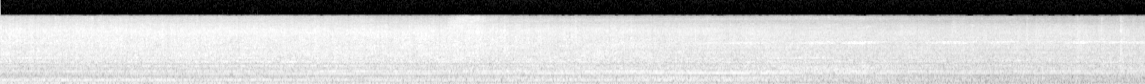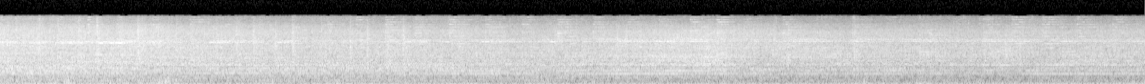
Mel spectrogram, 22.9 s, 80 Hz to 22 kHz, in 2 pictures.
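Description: MBTA HSP46 diesel locomotive and its passenger cars running on the track: a steady low engine hum with rolling wheel noise. A thin high wheel squeal comes in about eight seconds in, and the sound fades slowly through the second half.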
